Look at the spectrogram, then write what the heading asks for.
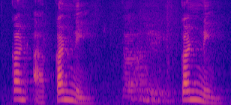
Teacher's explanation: All right, retroflex, curl your tongue.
